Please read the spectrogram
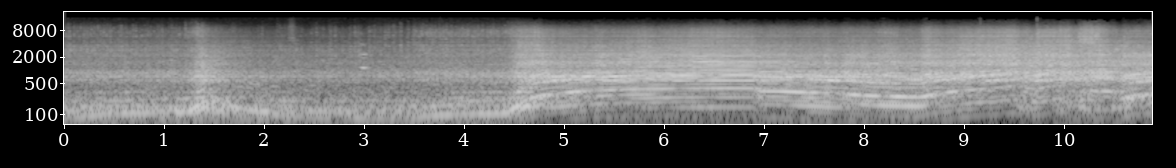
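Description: Mustang drag car's engine idling with a short rev about a second in, then revving hard about halfway through into a burnout. The engine is held at high revs, its pitch sagging and recovering twice as the rear tyres spin and smoke.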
